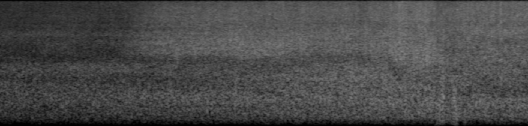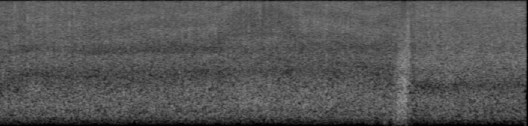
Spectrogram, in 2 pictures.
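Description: Small mountain waterfall splashing and rushing over a rock face, growing louder over the first few seconds as it is approached, then steady. A short thump stands out near the end.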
